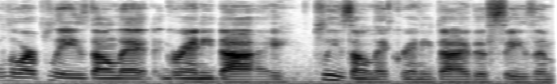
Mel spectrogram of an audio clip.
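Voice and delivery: quiet begging prayer; pleading prayer. Retold or imitated. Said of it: "I was just like".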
